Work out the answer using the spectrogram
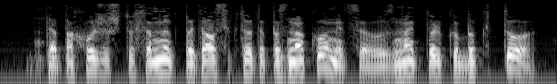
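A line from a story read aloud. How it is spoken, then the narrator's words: Grumbled. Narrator (Russian): буркнул я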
